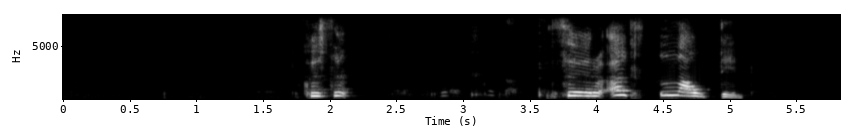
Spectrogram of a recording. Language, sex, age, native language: Icelandic, male, 6, Icelandic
